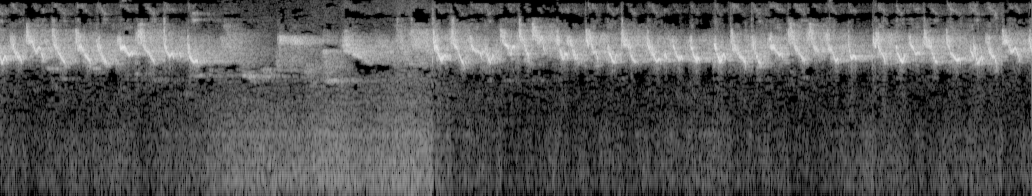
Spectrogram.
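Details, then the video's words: Japanese white-eye in long "ngalas" song: fast, high, chattering twitter of quick rising and falling notes. A softer, quieter stretch near the middle gives way to the full, dense warble resuming to the end. "PLECI NGALAS JAPAN NGALAS PANJANG"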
